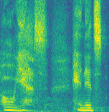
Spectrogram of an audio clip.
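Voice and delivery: a breathy whispered oh yes; whispered aside. Real, not acted. Preacher whispering to the congregation after the climax. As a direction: drop to a whisper.

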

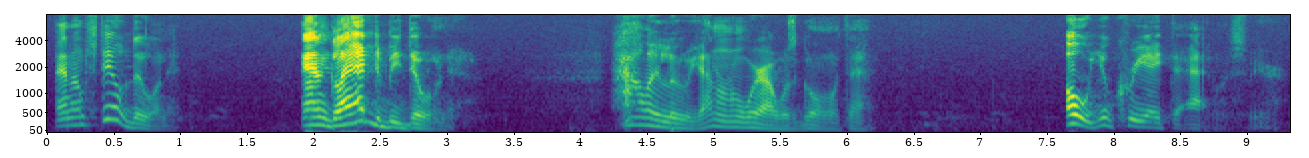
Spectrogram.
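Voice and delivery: ordinary talk

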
